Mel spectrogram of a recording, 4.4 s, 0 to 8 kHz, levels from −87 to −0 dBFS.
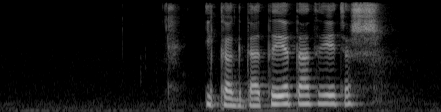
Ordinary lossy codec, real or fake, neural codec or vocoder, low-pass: none; real; none; 7.2 kHz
